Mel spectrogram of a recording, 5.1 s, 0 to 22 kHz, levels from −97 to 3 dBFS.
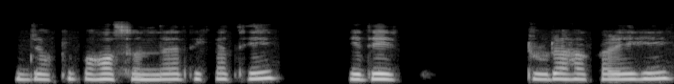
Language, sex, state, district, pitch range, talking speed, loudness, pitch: Chhattisgarhi, female, Chhattisgarh, Jashpur, 245-265 Hz, 120 wpm, -27 LUFS, 250 Hz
